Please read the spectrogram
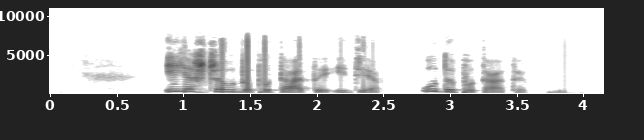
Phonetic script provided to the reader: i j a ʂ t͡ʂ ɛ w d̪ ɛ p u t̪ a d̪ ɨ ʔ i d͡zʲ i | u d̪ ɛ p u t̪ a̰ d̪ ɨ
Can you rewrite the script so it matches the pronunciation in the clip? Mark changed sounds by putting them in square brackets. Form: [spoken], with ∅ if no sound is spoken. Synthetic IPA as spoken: i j a ʂ t͡ʂ ɛ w d̪ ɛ p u t̪ a [t̪] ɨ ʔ i d͡zʲ [ɛ] | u d̪ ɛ p u t̪ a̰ [t̪] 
